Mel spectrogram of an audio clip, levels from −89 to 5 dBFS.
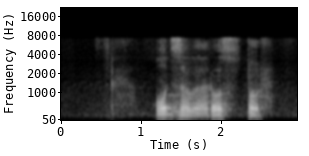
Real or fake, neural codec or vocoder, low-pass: fake; codec, 16 kHz, 1.1 kbps, Voila-Tokenizer; 7.2 kHz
